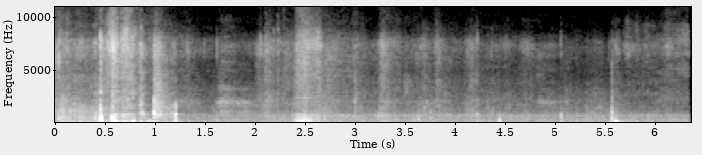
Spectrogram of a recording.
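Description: A few soft thumps and knocks of feet and hands against a wall and floor during a handstand against the wall: a quick cluster about half a second to a second in, one more about two and a half seconds in, and a last one near the end.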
